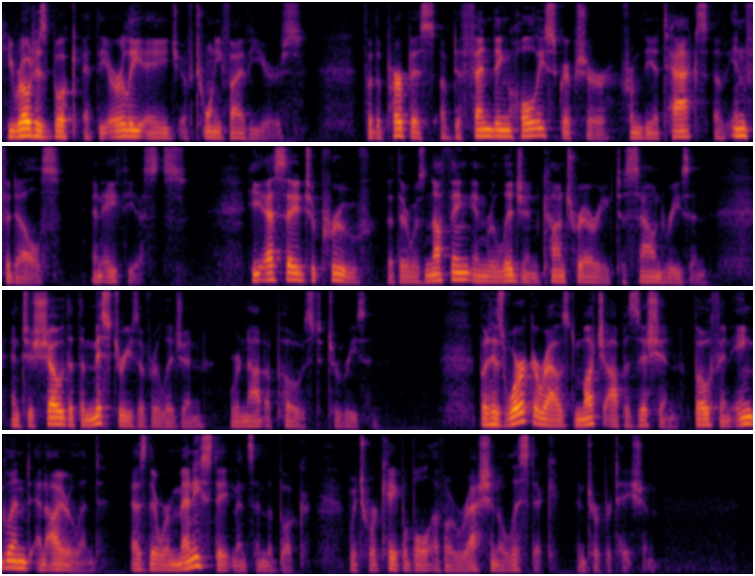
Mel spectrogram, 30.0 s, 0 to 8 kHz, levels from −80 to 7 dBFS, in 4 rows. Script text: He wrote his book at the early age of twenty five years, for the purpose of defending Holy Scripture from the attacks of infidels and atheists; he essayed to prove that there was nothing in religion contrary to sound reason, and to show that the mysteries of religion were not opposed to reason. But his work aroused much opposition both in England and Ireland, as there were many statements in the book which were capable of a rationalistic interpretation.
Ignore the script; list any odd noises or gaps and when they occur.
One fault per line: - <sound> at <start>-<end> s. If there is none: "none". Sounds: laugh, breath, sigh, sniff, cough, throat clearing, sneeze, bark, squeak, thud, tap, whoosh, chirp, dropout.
none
